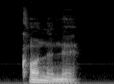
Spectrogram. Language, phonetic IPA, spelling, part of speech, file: Polish, [ˈkɔ̃nːɨ], konny, adjective / noun, Pl-konny.ogg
